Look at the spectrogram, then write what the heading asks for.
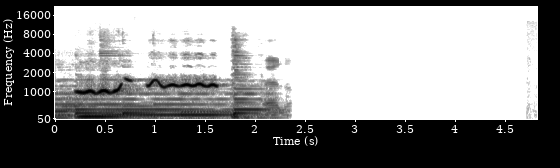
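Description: A bright whistled melody rises and falls over a steady instrumental backing for about two seconds, then the music cuts off into silence.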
